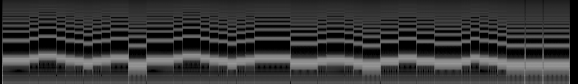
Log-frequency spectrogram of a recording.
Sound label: MELODY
